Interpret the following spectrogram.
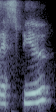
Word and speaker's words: Espeut: My last name, Espeut, well, it's pronounced Espeut. In French, comes from it's possible.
